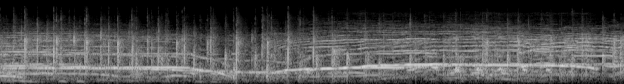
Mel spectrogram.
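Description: Guests cheering and clapping, with several long, held shouts ringing out over dense applause, the crowd's response to the newly married couple being presented.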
